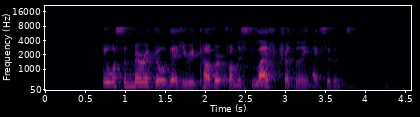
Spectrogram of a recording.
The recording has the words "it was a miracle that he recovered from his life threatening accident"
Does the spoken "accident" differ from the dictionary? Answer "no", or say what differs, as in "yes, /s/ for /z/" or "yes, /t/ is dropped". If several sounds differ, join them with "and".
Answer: no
